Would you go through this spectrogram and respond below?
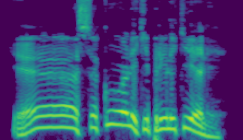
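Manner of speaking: sneering, mocking tone. A man half-rises as two visitors come in, greeting them with a snide smile. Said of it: "ехидно улыбаясь".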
